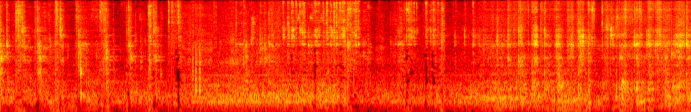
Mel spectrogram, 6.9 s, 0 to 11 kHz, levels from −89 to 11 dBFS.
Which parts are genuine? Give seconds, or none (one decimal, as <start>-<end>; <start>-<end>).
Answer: 0.0-0.5; 1.1-4.8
